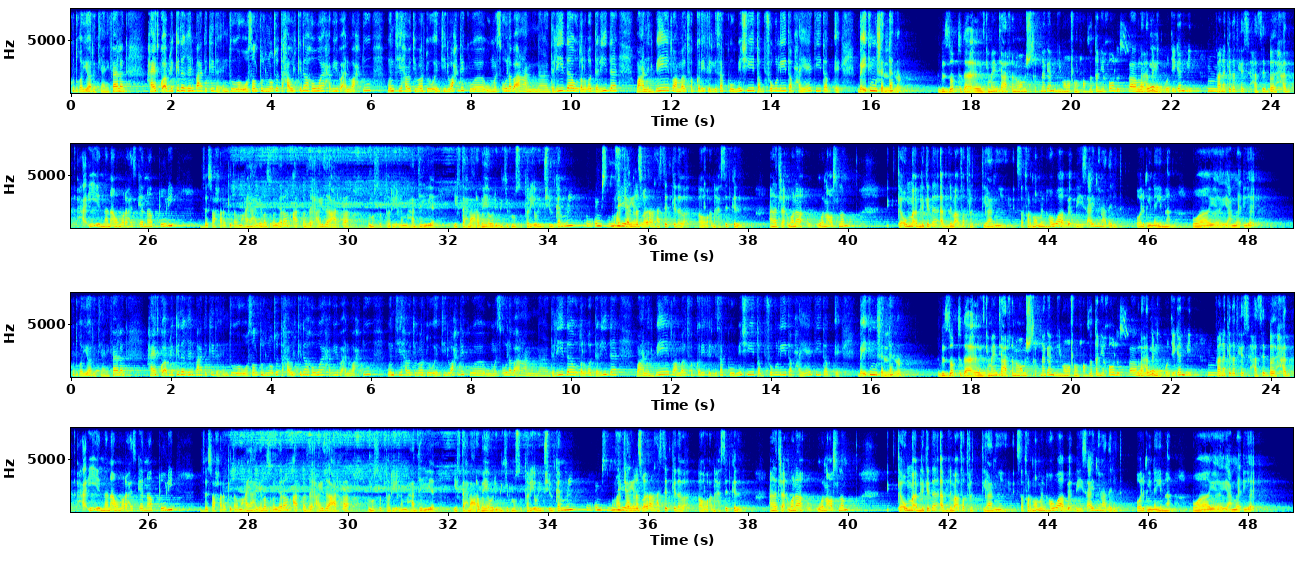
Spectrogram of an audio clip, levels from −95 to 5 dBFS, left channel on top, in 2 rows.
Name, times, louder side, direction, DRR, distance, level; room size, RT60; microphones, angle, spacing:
voice 1, 0.0-16.5 21.2-21.8 22.7-23.0 34.8-35.7, left 3 dB, 35° left, 12 dB, 0.4 m, -25 dB
voice 2, 16.2-16.6 17.3-22.4 22.9-26.5 27.0-31.8 32.1-34.6 35.3-37.9 38.4-40.0 40.3-40.5 41.0-45.5 45.8-46.5 46.9-48.1, right 1 dB, 15° right, 9 dB, 0.6 m, -24 dB
sound 1, 27.5-34.1, right 2 dB, 75° right, 2.8 m, -41 dB
26.5 x 25.0 x 4.3 m, 2.8 s
head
